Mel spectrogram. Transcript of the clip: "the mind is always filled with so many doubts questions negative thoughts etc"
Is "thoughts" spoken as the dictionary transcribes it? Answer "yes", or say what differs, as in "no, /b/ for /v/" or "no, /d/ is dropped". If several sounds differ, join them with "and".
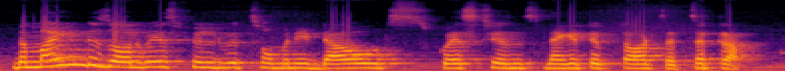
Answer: no, /t/ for /θ/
